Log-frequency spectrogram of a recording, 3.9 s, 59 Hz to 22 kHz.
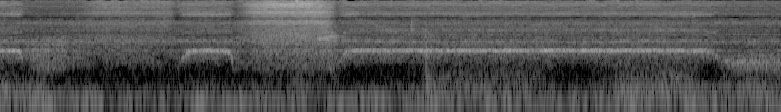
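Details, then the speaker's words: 1984 Honda ATC70 (about 50cc) engine on a leak-down test, piston at top dead centre, 20–30 psi: steady faint hiss of escaping air, about 33% leakage (should be under 10%); intake valve leaking, owner to check valve adjustment. "so we have like a 33 percent leakage which is bad so you shouldn't have more than about 10 leakage and um i think it's right here on the top"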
